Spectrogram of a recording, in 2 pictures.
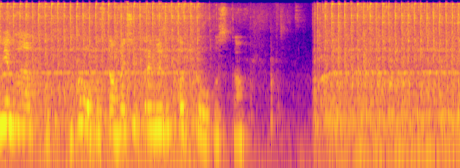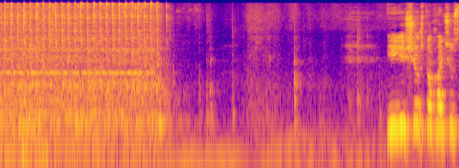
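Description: A sewing machine runs fast with a rapid, steady whirr and clatter, stopping and starting in bursts.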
